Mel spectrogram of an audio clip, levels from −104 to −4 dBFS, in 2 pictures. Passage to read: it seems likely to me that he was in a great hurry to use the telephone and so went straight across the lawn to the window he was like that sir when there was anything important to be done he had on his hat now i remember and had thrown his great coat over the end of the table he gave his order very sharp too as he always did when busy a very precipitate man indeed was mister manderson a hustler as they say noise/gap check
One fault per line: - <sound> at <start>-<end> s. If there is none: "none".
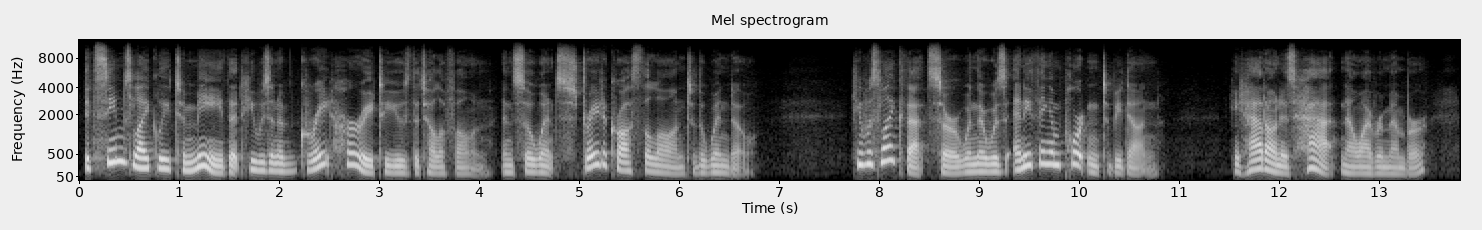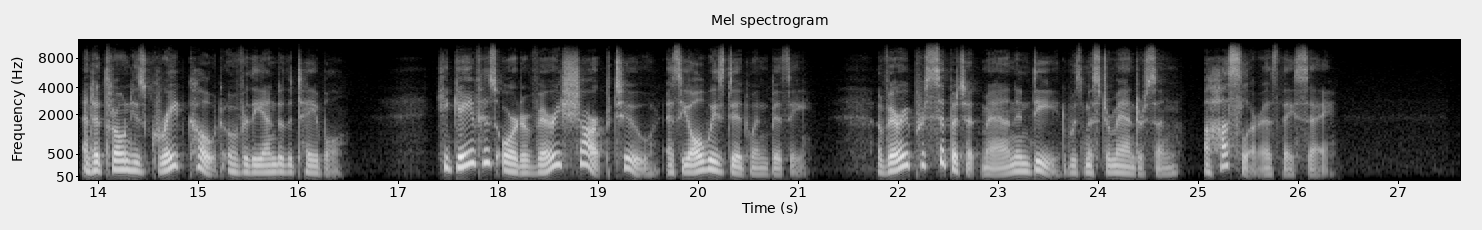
none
